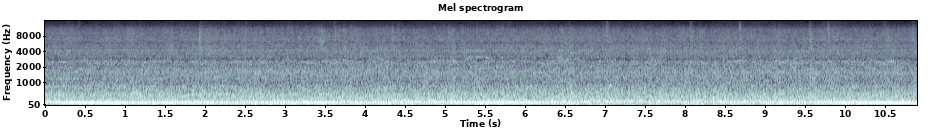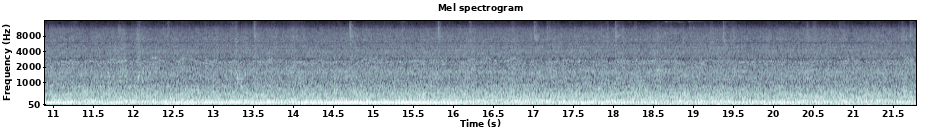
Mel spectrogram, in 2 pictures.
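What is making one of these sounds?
Clothes rustle as a person stuffs them into a front-loading washer.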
